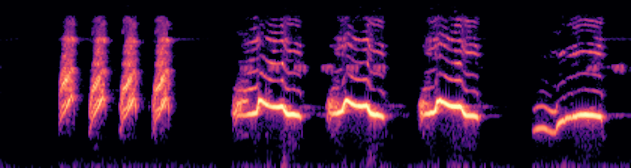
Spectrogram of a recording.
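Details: Mature forest decoy laughingthrush starting with four short buzzy rasping notes, then three long rich whistled phrases that rise and waver before falling, ending on a softer dipping upslurred whistle.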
